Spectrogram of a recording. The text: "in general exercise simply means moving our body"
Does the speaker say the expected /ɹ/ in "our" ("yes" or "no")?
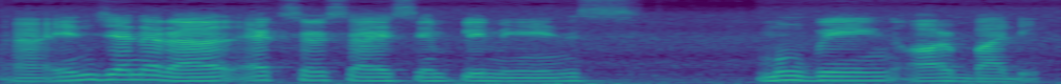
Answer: yes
